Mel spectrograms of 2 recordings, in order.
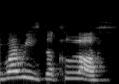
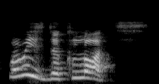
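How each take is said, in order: First: Cloth ends with a voiceless th sound. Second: Cloth ends with a plain t sound. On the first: The speaker calls it right. "Put your tongue outside and say" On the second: The speaker calls it wrong. "It is not clots. The T H should not be pronounced like a T"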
